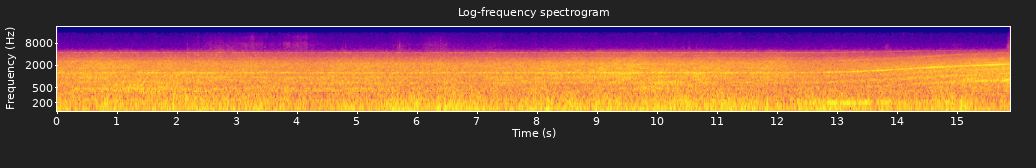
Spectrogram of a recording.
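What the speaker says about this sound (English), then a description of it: "lining up at the threshold at the moment is an A330 from Delta" A Delta Airbus A330 airliner lines up at the threshold of runway 36L at Amsterdam Schiphol, outbound to Detroit; a steady, loud engine roar runs throughout, with a rising whine building toward the end.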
